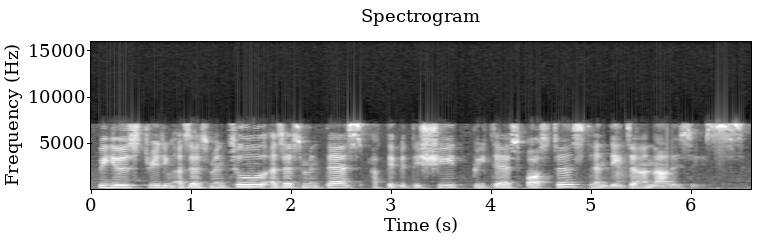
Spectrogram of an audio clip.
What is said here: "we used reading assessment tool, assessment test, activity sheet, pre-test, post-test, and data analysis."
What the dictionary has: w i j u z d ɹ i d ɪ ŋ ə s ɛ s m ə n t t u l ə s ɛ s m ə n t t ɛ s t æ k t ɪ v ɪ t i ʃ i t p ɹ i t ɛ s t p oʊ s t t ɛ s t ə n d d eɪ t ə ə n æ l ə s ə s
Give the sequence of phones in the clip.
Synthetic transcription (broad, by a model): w i j u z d ɹ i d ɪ ŋ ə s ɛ s m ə n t t u l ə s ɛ s m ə n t t ɛ s t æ k t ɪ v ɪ t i ʃ i t p ɹ i t ɛ s t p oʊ s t t ɛ s t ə n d d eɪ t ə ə n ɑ l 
